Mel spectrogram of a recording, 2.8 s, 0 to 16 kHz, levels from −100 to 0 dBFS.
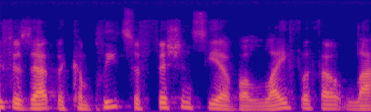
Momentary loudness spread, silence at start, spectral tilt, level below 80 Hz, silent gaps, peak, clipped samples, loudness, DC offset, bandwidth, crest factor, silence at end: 6 LU; 0 s; -6.5 dB/octave; -74 dBFS; none; -20 dBFS; under 0.1%; -40 LUFS; under 0.1%; 16 kHz; 20 dB; 0 s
